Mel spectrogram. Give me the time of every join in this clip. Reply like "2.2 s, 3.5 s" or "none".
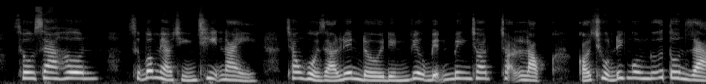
none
